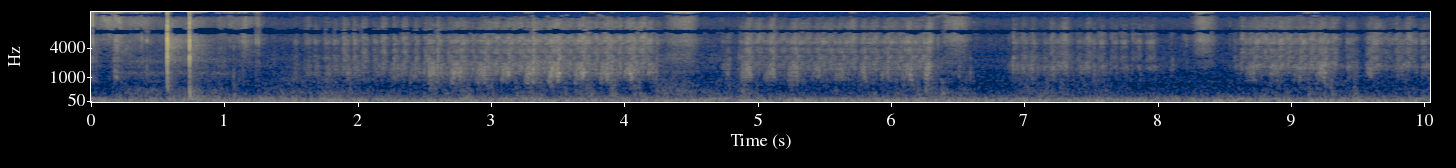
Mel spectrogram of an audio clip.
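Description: Faint scratching of an Ohuhu alcohol marker's nib stroking over cardstock paper, coming and going in uneven strokes, with a couple of light clicks about half a second in.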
